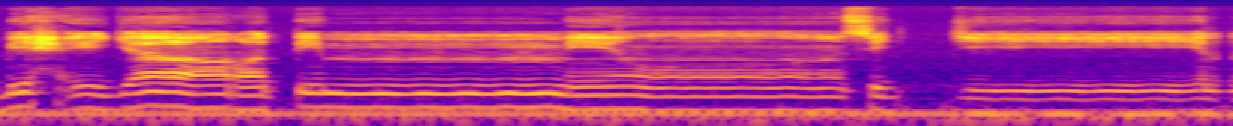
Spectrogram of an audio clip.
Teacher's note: disamarkan karena nun sukun bertemu sin, hukumnya adalah ikhfa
